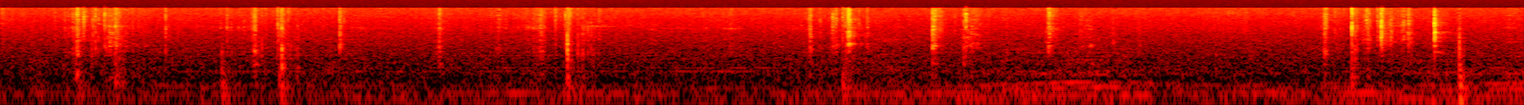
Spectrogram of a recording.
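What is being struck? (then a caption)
Bar of soap cut with a box cutter. A solid pink bar of soap held in the hand is carved into curls with a yellow box cutter. Quiet, short, bright scraping clicks sound at irregular intervals over a low, steady background rumble, with a denser cluster of cuts near the end.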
